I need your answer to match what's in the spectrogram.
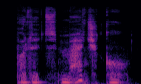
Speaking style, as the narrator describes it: he whispered

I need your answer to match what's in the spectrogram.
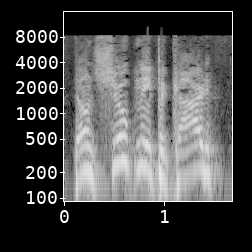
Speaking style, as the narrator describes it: yelled

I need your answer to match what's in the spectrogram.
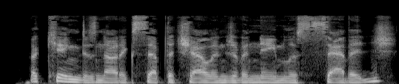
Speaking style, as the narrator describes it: he sneered

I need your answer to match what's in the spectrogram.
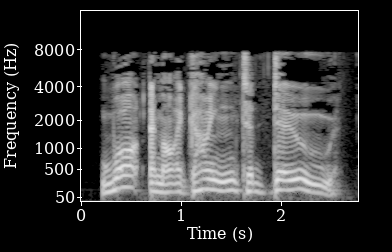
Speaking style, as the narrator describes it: moaned

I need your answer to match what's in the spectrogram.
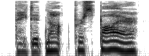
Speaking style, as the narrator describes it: Berowyn whispered at her shoulder

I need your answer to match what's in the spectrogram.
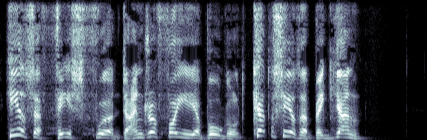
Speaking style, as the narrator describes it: Tiffany heard the man shout

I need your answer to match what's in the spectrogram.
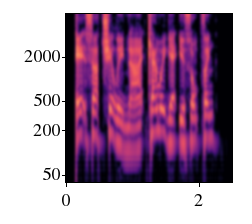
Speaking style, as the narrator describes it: said Nanny cheerfully

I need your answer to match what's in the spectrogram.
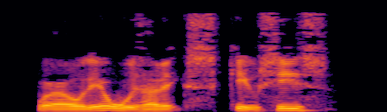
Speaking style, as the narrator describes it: said Nobby sullenly

